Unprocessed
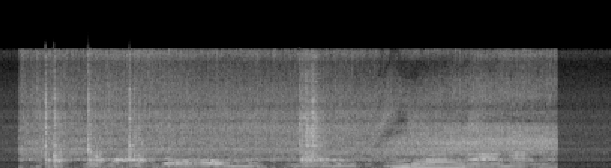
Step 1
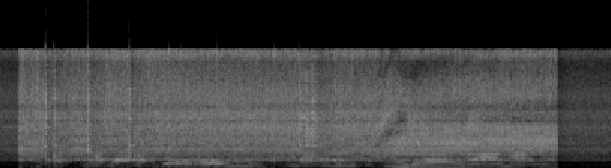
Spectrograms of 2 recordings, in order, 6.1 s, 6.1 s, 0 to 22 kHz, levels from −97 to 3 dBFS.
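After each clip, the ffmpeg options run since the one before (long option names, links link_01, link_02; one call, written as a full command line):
ffmpeg -i in.wav -af "aderivative,acompressor=threshold=-38dB:ratio=4" out.wav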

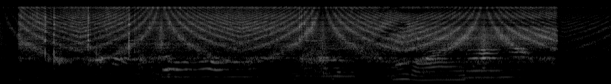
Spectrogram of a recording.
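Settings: ffmpeg -i in.wav -af "aphaser=in_gain=1:out_gain=1:delay=1.1:decay=0.62:speed=0.62:type=triangular,volume=-1dB" out.wav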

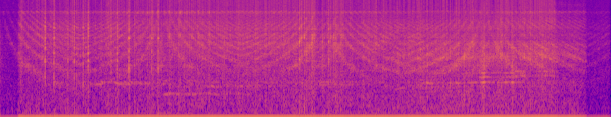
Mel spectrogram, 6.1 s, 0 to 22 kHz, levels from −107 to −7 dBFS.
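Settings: ffmpeg -i in.wav -filter_complex "[0:a]asplit=2[link_01][link_02];[link_02]aecho=0:1:227.4|291.5:0.447|0.631[link_03];[link_01][link_03]amix=inputs=2:normalize=0,acompressor=mode=upward:threshold=-46dB:ratio=2.5,acrusher=bits=6:dc=4:mix=0:aa=0.000001" out.wav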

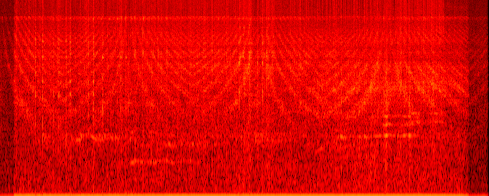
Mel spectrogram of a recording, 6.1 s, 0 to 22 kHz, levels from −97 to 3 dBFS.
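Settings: ffmpeg -i in.wav -af "alimiter=level_in=2dB:limit=-24dB:level=0:latency=1:release=22,volume=-2dB,volume=3dB" out.wav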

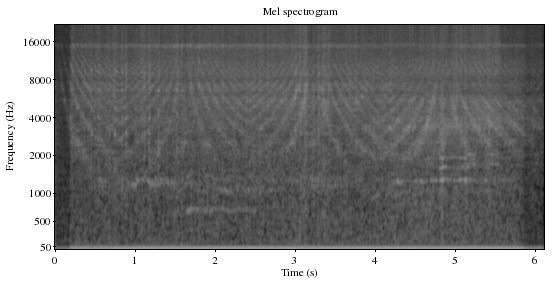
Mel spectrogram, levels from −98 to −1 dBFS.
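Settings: ffmpeg -i in.wav -af "aecho=1:1:548:0.237" out.wav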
